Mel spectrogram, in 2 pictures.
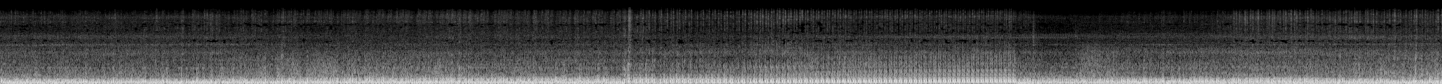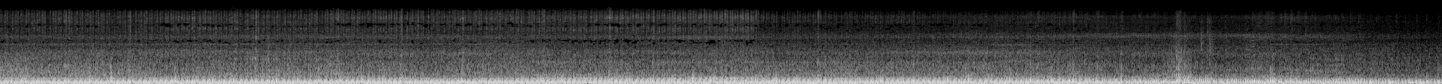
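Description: Yamaha XVS1300CU Stryker's V-twin engine running under way, with wind rushing over the microphone. About six seconds in the engine pitch rises steadily as the bike accelerates, then falls away suddenly about ten seconds in, after which it runs on at an even pitch.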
